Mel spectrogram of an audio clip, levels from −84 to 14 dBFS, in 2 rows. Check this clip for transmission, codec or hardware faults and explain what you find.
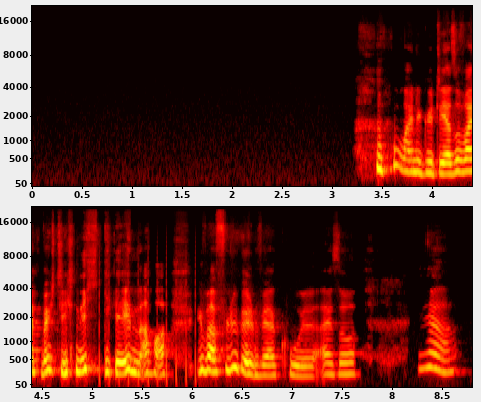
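There's a train of clicks from 5.07 to 6.04 s, about ten evenly spaced pulses at 10.4 per second, peaking around the level of the speech itself. That regular ticking, audible right through pauses, likely comes from interference off nearby equipment or a faulty connection or power supply.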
